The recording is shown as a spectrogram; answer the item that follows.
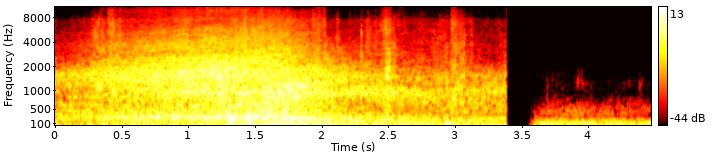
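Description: A car passing along the road: its tyre and engine noise swells to a peak about a second and a half in and then fades. Near the end the sound cuts off abruptly, and a quieter open-air background follows.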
